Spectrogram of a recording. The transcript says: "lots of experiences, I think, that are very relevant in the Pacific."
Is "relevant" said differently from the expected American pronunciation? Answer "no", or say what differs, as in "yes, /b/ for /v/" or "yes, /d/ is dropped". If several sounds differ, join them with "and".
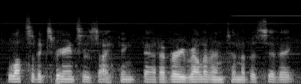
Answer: no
